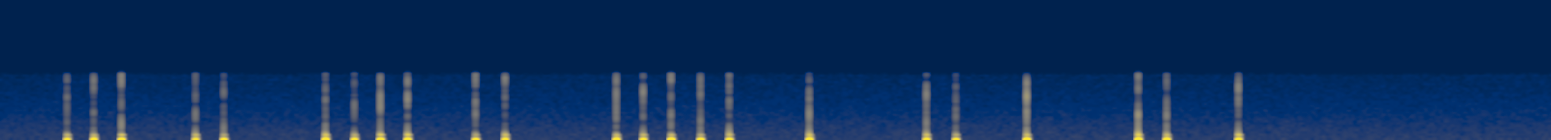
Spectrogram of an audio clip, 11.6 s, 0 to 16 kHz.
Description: Tap code, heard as knocks on wood, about 5 knocks a second. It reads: MRVFF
